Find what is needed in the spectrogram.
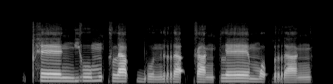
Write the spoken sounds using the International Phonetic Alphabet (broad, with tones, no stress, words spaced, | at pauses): pʰɛː˧ŋjo˦˥m kla˦˥p̚ bo˩˦nra˨˩ʔka˩˦ŋplɛː˥˩ mɔ˥˩ʔra˦˥ŋ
